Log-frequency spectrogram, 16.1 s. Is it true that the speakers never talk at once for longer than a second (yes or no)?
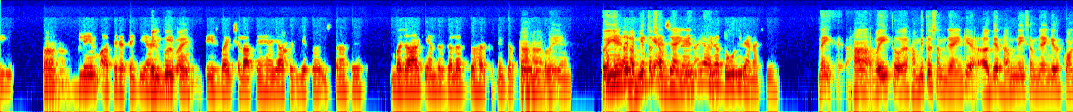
no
